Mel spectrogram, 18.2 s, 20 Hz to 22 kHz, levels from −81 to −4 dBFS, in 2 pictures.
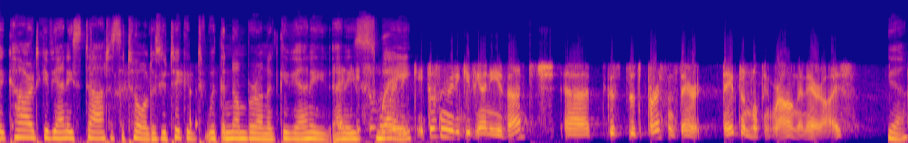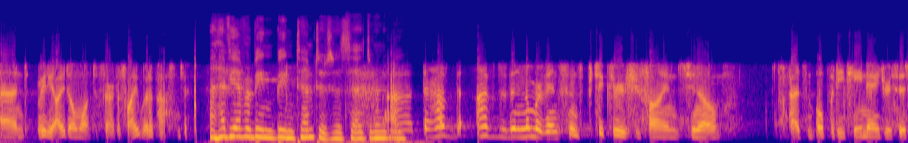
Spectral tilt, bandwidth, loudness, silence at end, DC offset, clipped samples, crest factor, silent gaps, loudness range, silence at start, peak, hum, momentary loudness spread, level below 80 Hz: -5 dB/octave; 14 kHz; -22 LUFS; 0 s; under 0.1%; under 0.1%; 12 dB; none; 2 LU; 0 s; -10 dBFS; none; 5 LU; -44 dBFS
